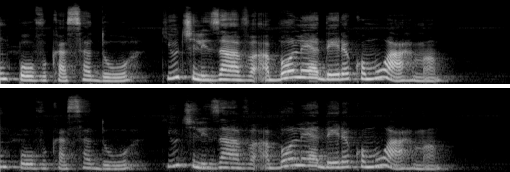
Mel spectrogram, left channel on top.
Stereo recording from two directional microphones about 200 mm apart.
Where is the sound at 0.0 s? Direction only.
35° left (ahead or behind).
